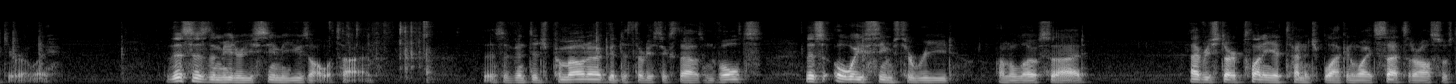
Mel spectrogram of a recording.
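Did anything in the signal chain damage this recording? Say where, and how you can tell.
No, nothing in the chain damaged this audio.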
